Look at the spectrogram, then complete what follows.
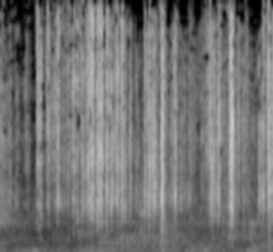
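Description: A candy wrapper crinkles steadily for several seconds as a candy is unwrapped, a dense run of bright crackling and rustling with irregular sharper snaps, fairly loud and with no talking over it.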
